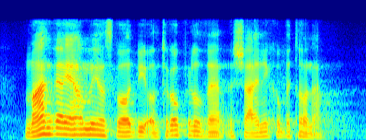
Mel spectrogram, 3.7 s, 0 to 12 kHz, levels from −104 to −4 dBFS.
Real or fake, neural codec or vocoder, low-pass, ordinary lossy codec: fake; codec, 16 kHz, 0.8 kbps, ZipCodec; 7.2 kHz; none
